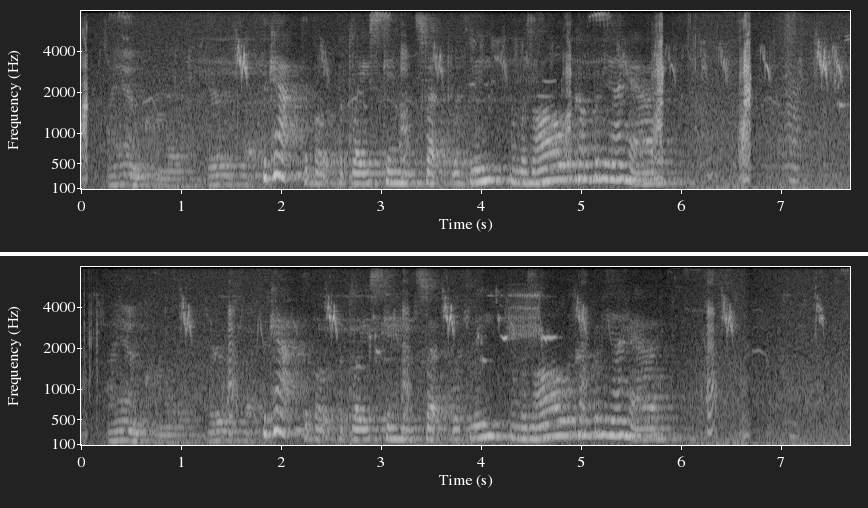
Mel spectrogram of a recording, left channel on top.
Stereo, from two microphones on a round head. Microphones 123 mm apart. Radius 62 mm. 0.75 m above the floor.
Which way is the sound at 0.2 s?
45° left (ahead or behind).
